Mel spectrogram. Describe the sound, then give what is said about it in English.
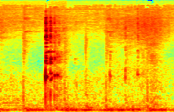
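A glass beer bottle is set down on a table with one sharp, bright clink, followed by a few faint soft knocks over a steady low hum. “Put this down for right now, I hope you don't mind.”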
